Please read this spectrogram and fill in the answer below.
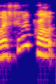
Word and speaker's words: lisinopril: in there lycinopril excuse me I've put the pronunciation so that we actually say it properly lyacinopril uh lisinopril is very simply it's to treat high blood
